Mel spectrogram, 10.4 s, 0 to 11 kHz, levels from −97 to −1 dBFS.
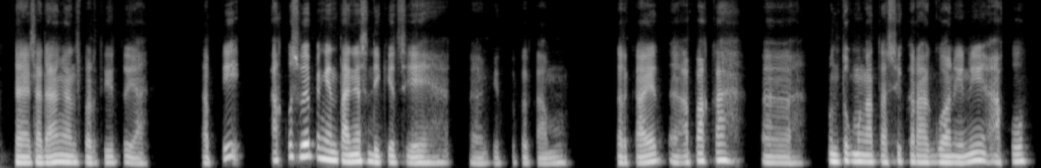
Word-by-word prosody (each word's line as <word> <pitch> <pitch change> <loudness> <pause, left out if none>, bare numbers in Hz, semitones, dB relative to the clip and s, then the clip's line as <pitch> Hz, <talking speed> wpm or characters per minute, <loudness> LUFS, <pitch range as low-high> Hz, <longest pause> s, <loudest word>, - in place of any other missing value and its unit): punya 115 -1 +4
cadangan 120 +2 +3
seperti 115 0 -4
itu 125 - -8
ya, 100 0 -6 0.5
tapi - - -4 0.2
aku 160 +9 -2
sebenernya 235 +1 +5
pengen 180 -5 +7
tanya 135 +1 +7
sedikit 125 -3 0
sih, 115 -1 0 0.4
eee, 105 -2 -5
gitu 105 +1 -13
ke 110 - -7
kamu 105 +3 -5 0.5
terkait, 115 +5 +1
eee, 120 - -3
apakah, 150 +4 0 0.2
eee, 115 -2 -2 0.4
untuk 140 +1 +3
mengatasi 130 0 +1
keraguan 125 -2 +1
ini 145 +6 +2
aku 140 +3 -2
125 Hz, 145 wpm, -22 LUFS, 115-140 Hz, 0.5 s, pengen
